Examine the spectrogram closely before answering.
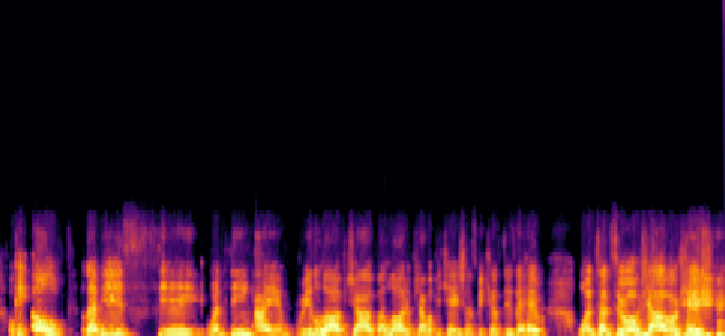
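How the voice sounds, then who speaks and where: With a Brazilian Portuguese accent, a woman talks at a moderate pace in a fairly high pitch against a quiet background. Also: ordinary pitch variation. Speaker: software developer and tech meetup speaker. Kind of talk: online tech talk presentation. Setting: live video call meetup.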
